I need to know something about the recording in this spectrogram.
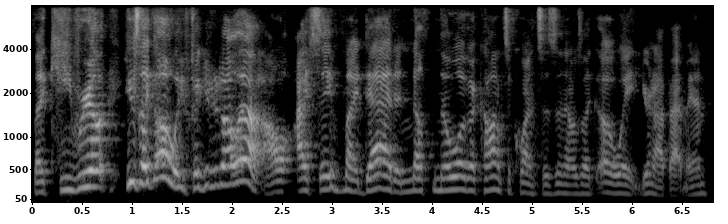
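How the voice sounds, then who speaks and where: A man chatting casually as a panelist on a discussion show, telling things in an animated way and acting out reactions. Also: high voice, fairly quick. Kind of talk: casual movie discussion chat.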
